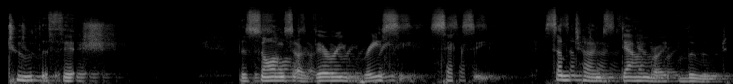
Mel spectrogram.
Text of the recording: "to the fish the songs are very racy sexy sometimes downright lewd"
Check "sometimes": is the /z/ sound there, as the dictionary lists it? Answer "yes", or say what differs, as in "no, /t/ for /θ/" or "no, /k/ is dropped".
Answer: yes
